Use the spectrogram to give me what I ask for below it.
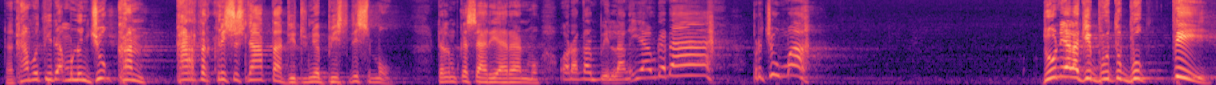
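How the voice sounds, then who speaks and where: Male pastor preaching, high lively voice, big echoey church hall, soft music underneath. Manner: dramatic, playful preaching with sudden loud bursts and hushed asides. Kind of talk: sermon.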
